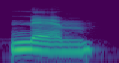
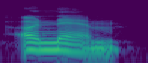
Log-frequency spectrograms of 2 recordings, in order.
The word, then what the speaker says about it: anem: I sí, per exemple, això passa amb el verb anar moltes vegades sentiràs que algú diu nem, nem, en comptes de dir anem.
